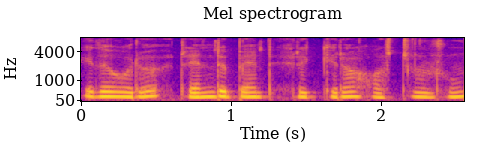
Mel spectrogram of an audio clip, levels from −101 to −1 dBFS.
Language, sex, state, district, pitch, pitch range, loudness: Tamil, female, Tamil Nadu, Nilgiris, 215 Hz, 210-230 Hz, -16 LUFS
